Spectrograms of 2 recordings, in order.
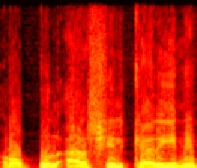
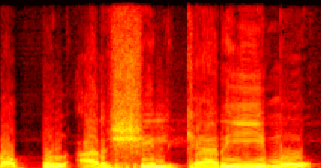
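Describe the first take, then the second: First: The last word ends with an i vowel. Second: The last word ends with a u vowel. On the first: The word 'noble' describes the throne. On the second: The word 'noble' describes God.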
